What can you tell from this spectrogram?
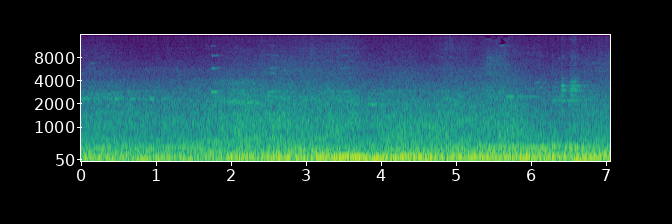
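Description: Steady low rumble of motor-vehicle noise, growing a little louder about two to three seconds in.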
